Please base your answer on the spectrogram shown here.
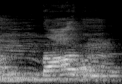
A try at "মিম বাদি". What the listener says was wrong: এই যে বা আসছে নুন সাকিনের পরে এটা মিম হয়ে যাবে।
